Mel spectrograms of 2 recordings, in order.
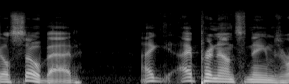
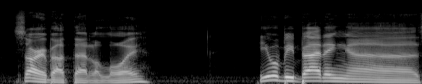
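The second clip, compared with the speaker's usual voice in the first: ordinary talk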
